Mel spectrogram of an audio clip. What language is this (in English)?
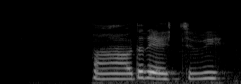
Punjabi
